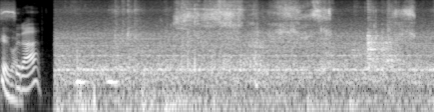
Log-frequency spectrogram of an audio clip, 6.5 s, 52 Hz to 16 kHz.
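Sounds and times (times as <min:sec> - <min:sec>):
speech: 0:00.0 - 0:03.0, 0:03.6 - 0:04.3
person slurping olive oil through the lips during a tasting: 0:02.5 - 0:06.4.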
